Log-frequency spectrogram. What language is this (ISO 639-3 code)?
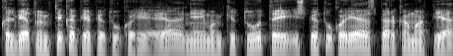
lit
